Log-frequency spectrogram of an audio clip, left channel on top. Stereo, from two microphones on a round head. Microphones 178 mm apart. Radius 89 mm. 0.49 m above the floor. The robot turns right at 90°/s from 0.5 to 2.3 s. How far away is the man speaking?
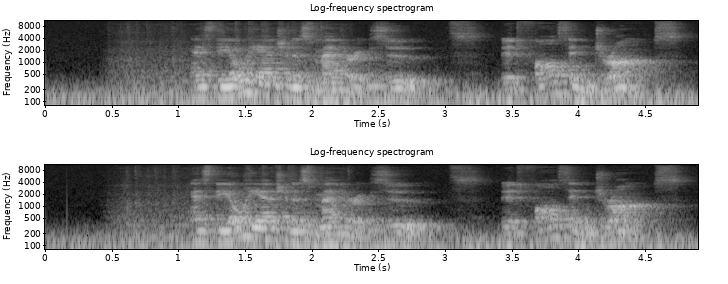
About 3.5 m.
